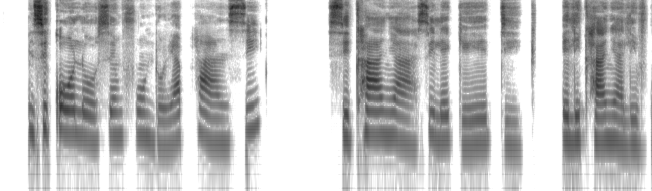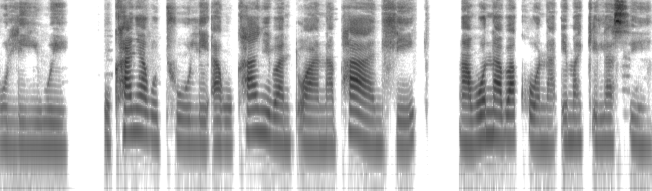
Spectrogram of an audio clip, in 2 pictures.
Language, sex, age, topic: North Ndebele, male, 25-35, education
